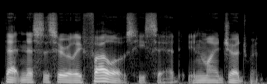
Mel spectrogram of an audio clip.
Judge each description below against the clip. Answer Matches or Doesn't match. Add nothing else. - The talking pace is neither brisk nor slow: Matches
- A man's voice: Matches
